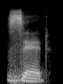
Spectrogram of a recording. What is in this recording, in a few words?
"zed", Indian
